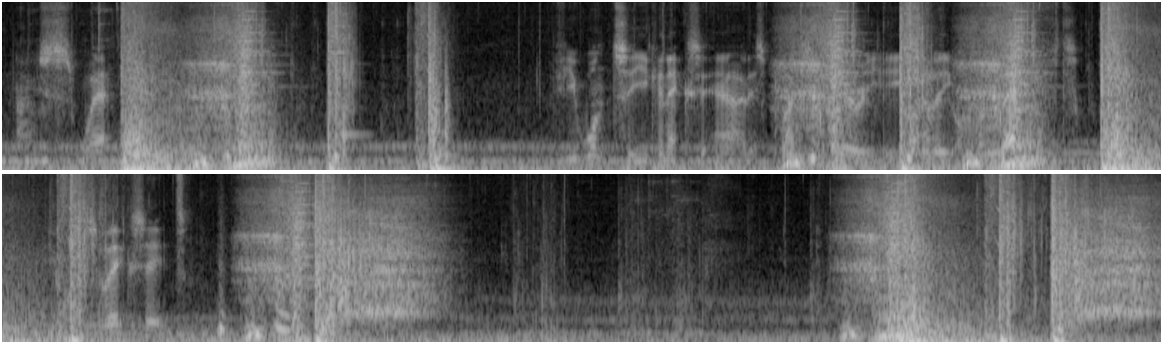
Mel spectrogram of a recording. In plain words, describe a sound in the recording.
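A sword swooshes and clangs against a shield in a fight.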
